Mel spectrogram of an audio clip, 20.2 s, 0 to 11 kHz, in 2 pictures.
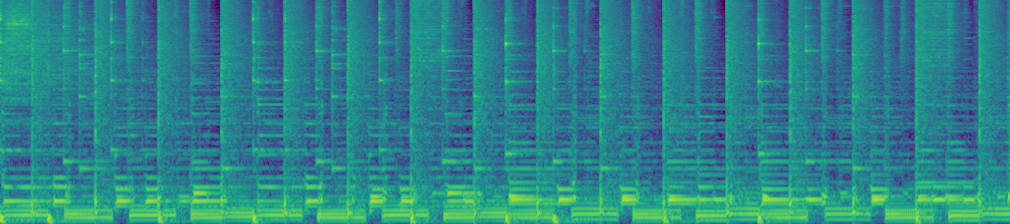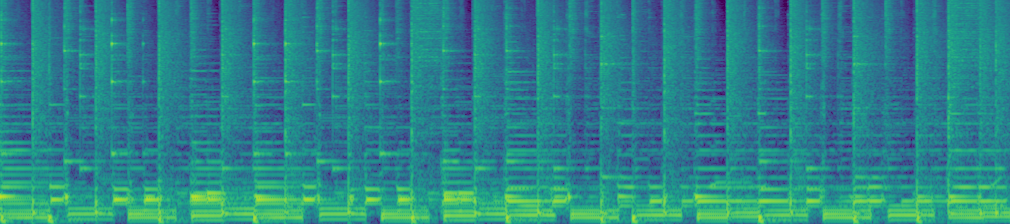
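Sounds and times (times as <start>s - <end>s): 
corporate ukulele loop: 0.0s - 20.1s.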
